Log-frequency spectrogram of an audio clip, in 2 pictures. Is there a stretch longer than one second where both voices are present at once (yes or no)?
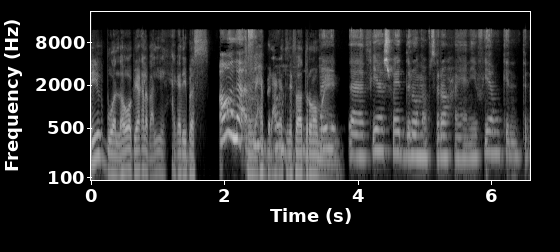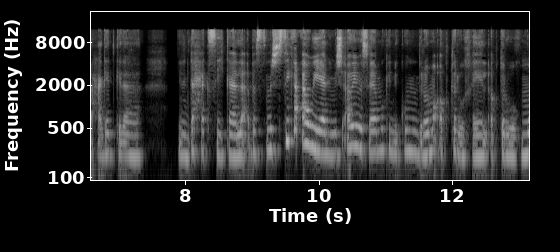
yes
